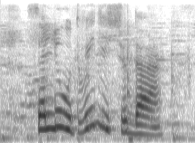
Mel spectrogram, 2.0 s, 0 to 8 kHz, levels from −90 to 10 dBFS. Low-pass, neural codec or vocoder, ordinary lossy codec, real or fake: 7.2 kHz; none; none; real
